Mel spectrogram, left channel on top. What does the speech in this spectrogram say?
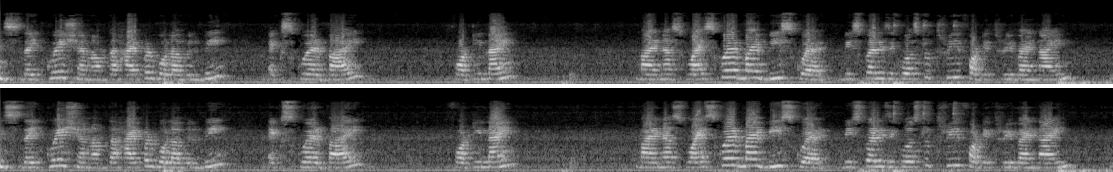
the equation of the hyperbola will be x square by 49 minus y square by b square. B square is equals to 343 by 9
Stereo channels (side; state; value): both; normal; correlation 0.27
